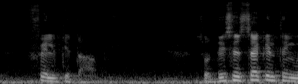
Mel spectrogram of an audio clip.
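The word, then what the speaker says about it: في الكتاب: Instead of saying fi al kitabi, okay, fil kitabi.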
